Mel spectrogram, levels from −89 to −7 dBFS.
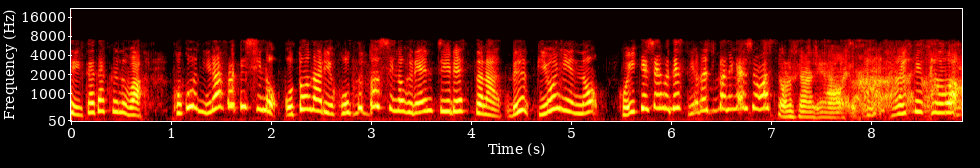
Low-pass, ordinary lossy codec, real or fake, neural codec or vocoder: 7.2 kHz; Opus, 32 kbps; fake; codec, 16 kHz, 4.8 kbps, FACodec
